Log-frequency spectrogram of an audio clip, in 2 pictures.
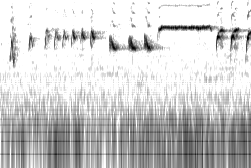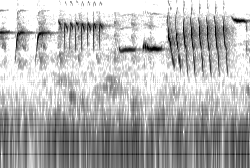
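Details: Cellphone recording of canary song meant to train young canaries: varied tours of repeated whistled syllables, long level high notes, and dense fast trills, each phrase changing pitch, with quiet low hum beneath.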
